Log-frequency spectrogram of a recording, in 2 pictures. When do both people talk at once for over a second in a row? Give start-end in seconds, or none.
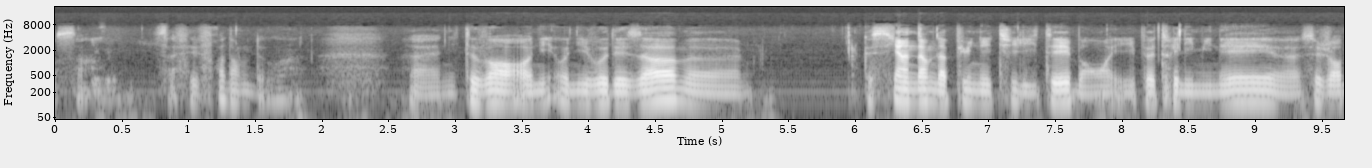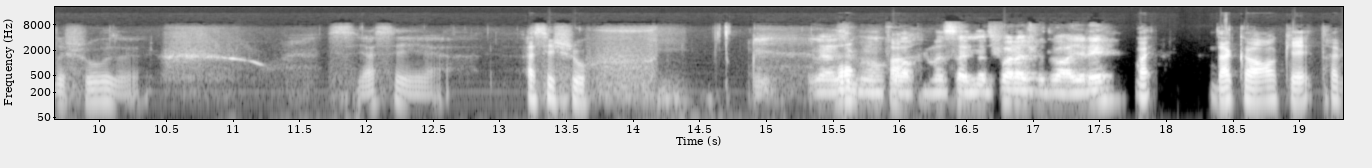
none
